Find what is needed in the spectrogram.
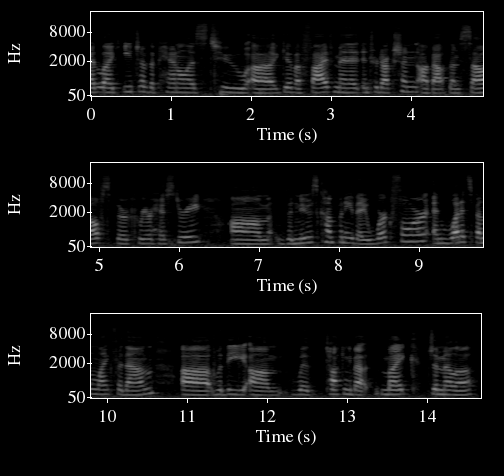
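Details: Adult woman speaking; normal voice.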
